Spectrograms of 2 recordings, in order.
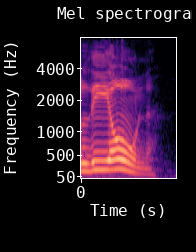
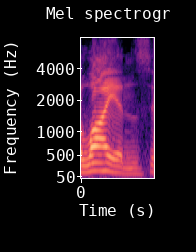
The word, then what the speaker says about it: Lyon: All right, our early church father for today is Irenaeus of Lyon, or Lyons, if you're from America, or from Illinois.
